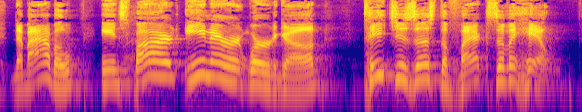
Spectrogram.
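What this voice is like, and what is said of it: Imitated hillbilly Bostonian accent. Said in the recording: “He's got like a weird combination hillbilly Bostonian accent ... let me do the voice ... That's a mean Bobby C. impersonation ... that is the nicest Bobby C. impersonation I've ever done”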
